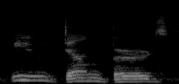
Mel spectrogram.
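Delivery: slow, drawn-out furious outburst; exploding rage. Retold or imitated. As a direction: explode at the birds, slowly. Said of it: "explodes into".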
